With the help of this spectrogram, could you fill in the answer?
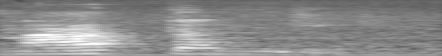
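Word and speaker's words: Matangi: Yeah, it's Matonki.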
